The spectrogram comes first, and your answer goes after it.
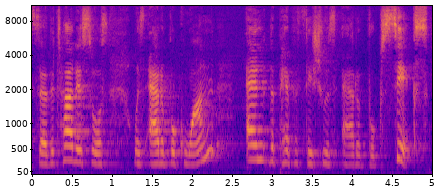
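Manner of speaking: ordinary talk, nothing marked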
